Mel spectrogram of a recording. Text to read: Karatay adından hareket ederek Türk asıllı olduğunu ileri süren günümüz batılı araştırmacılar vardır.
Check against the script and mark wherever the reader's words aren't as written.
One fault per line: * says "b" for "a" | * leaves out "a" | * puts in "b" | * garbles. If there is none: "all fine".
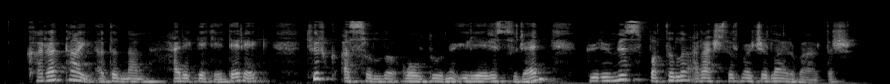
all fine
